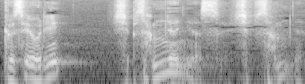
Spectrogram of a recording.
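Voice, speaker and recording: A middle-aged man, a pastor preaching a sermon at a revival meeting, telling his story with feeling and swinging from loud to hushed. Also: on the high side, animated, normal speed, husky.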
